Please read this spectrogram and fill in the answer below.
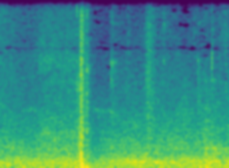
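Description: An SUV's fold-down rear seat back being raised by hand, with one sharp clunk about a second in as it latches, over steady exhibition-hall background noise.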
